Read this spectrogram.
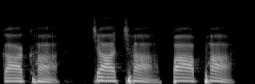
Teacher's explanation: जिन ध्वनियों के उच्चारण में स्वर तंत्रिकाओं में कंपन नहीं होता उनको अघोष और जिन ध्वनियों के उच्चारण में स्वर तंत्रिकाओं में कंपन होता है उसको हम लोग सघोष कहते हैं।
